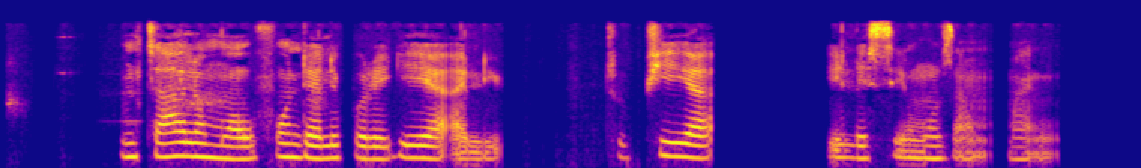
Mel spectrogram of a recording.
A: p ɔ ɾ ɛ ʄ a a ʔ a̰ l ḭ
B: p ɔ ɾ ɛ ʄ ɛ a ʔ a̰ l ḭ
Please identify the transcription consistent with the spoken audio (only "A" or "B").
B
